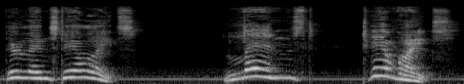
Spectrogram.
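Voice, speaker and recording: A man hosts his own diecast car channel, talking slowly and piling up the same excited words again and again. His pitch swings widely, jumping high whenever something delights him. It's a casual, chatty showcase voice. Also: slight background noise. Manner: excited, repeats phrases, gushing; pitch leaps up when thrilled. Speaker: diecast collector vlogger.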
